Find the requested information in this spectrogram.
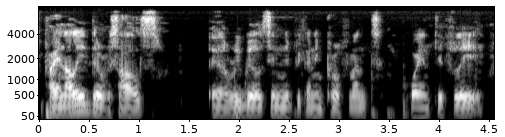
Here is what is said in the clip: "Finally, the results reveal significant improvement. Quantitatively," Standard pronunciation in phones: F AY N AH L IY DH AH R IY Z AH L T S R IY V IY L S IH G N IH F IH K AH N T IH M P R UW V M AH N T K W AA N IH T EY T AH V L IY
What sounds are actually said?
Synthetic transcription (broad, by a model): F AY N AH L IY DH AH R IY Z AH L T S R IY B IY L S IH G N IH F IH K AH N T IH M P R UW V M AH N T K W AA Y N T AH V L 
